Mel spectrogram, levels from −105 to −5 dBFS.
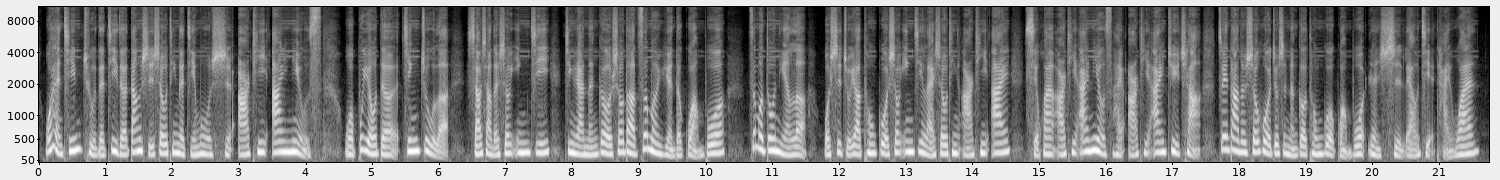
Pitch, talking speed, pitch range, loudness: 195 Hz, 280 characters per minute, 170-225 Hz, -16 LUFS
